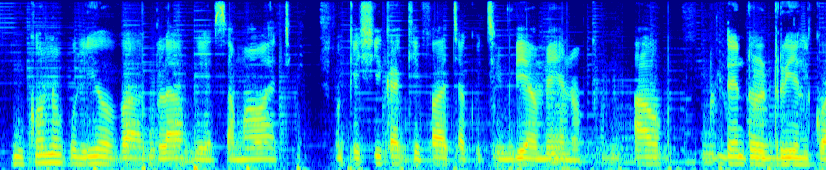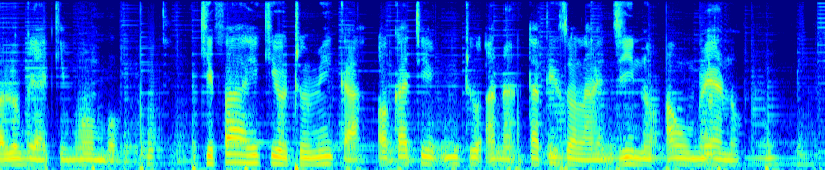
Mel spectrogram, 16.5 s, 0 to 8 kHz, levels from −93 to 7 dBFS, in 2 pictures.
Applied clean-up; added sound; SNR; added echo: neural separator model SepFormer DNS4.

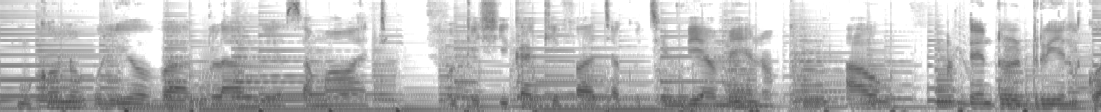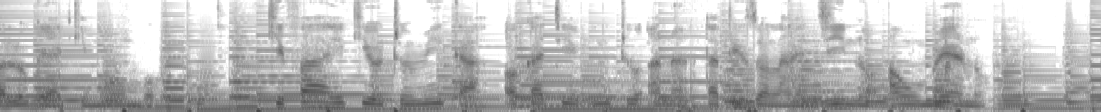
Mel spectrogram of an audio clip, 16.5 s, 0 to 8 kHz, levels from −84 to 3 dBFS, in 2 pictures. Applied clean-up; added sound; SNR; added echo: none; Guitar; 0 dB; none.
